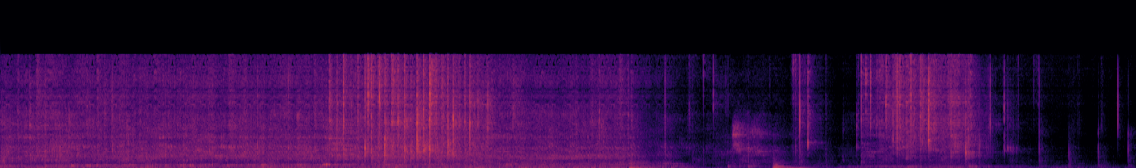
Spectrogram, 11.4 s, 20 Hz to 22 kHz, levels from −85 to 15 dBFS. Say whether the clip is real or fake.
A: fake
